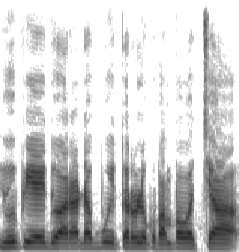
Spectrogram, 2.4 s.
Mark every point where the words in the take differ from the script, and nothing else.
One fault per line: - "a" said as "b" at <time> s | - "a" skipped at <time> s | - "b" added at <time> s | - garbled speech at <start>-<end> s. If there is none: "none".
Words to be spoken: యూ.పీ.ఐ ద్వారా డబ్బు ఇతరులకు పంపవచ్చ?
none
